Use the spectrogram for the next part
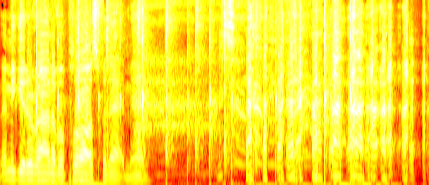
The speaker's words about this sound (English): Let me get a round of applause for that, gentlemen.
